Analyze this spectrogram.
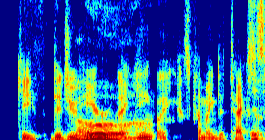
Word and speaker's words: Yuengling: Speaking of Hershey's, Keith, did you hear that Yuengling is coming to Texas? This is a big thing. Who? Yuengling. I thought it was Yuengling. Beer. Really? I pronounce it Yuengling.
